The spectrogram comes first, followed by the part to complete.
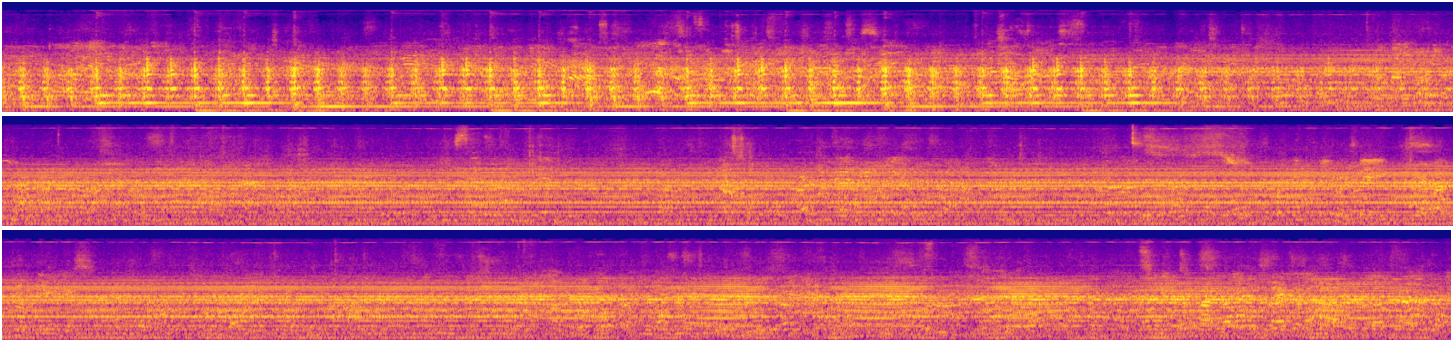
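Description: Live music played through a PA: a looped figure of low notes and higher tones repeats about every two seconds, then gives way after about ten seconds to a steady, layered drone of held tones.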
